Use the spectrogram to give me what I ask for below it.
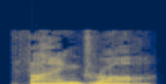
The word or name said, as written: fine draw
